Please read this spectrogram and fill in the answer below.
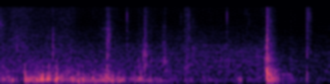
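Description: Handling and rustling noise on a phone's microphone as someone climbs out of a car, with scattered light clicks and one sharp knock at the very end.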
